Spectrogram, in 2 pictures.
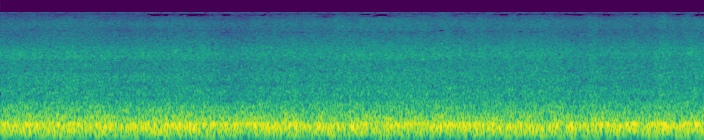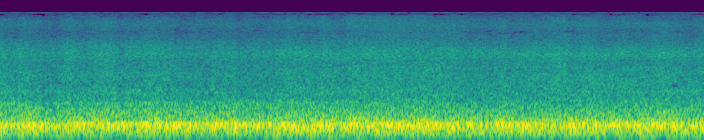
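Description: A freight train of tank wagons moving slowly while being shunted, with a small shunting locomotive at its end. It makes a steady, even rumble with a low hum.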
